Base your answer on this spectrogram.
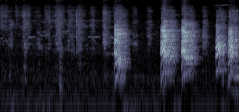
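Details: Siberian Husky in a house: soft low grumbling sounds, then a burst of five loud, rough barks in quick pairs over the final two and a half seconds.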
